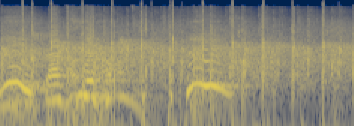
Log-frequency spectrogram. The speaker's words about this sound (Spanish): Un aplauso también para... La... Gracias.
